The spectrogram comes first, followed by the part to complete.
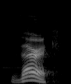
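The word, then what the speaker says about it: Virek: Veric. Veric's here. It's Veric. Veric. Sorry. Sorry. Normally the way I would spell it, but sure.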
